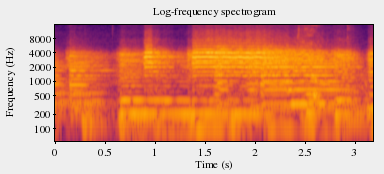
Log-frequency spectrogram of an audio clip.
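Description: A short burst of jazz plays on its own, loud and steady, with full sustained chords and bright horn-like notes shifting every half second or so, no voices over it.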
